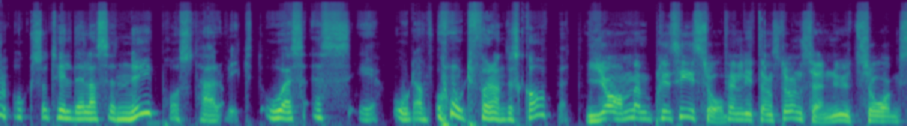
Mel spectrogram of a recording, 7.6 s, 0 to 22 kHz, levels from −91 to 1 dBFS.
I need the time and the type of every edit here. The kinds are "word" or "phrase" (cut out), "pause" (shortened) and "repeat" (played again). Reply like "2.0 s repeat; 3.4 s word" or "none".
1.9 s word; 3.6 s word; 6.0 s word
